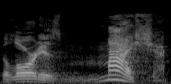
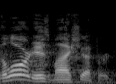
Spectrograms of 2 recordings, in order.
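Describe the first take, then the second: First: It is said proudly, leaning on 'my'. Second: It is said in a plain, even way. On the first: The speaker boasts that the Lord is his own. The speaker calls it right. "I want us to brag a little bit" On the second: It simply states a fact. The speaker calls it wrong. "Instead of just saying"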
